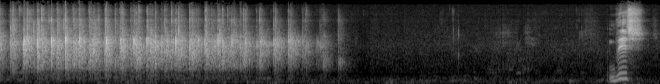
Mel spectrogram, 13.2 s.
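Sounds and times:
audience clapping to welcome a woman onto the stage: 0.0s - 7.0s
speech: 12.5s - 12.9s.

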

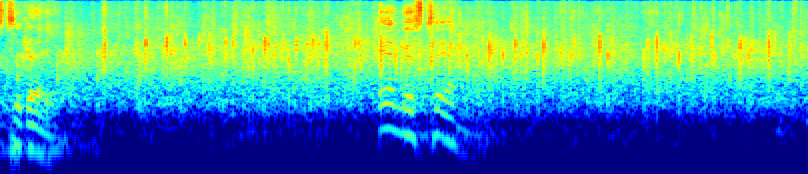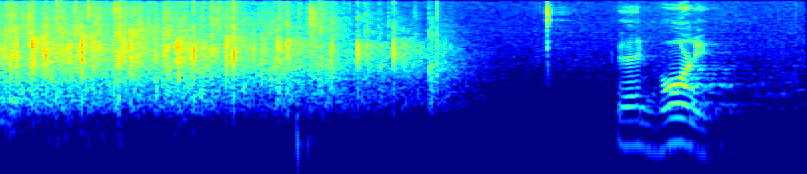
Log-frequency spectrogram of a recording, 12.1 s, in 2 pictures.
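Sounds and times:
church congregation applauding at a Sunday service to welcome the bishop: 0.0s - 9.6s
speech: 0.1s - 0.7s, 2.9s - 3.7s.

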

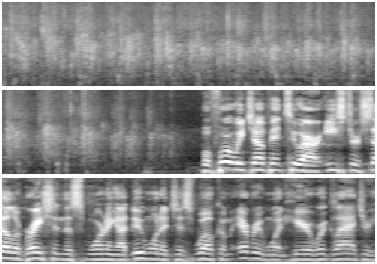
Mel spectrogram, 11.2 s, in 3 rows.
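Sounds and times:
congregation applauding at an Easter church service: 0.0s - 5.6s
speech: 5.7s - 11.1s.

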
